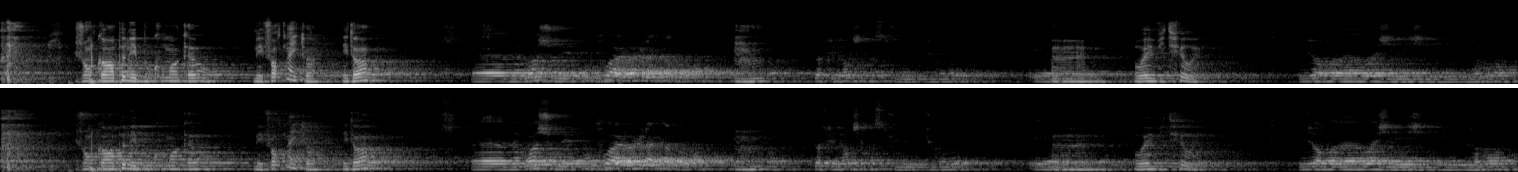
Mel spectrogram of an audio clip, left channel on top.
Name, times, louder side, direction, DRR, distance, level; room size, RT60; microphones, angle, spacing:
voice 1, 0.0-2.1 2.5-3.7 7.3-7.7 10.5-11.1 11.3-12.0, left 4 dB, 65° left, 10 dB, 0.5 m, -31 dB
voice 2, 4.4-7.1 7.7-7.8 8.1-9.6 10.3-10.9 13.0-15.1, equal, 30° right, 0 dB, 1.3 m, -33 dB
12.0 x 7.9 x 5.2 m, 2.5 s
head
